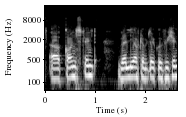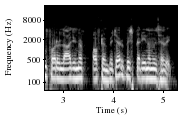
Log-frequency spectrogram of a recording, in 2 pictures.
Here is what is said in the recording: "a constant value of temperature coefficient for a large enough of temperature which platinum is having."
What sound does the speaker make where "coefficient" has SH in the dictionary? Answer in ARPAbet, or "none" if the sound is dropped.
SH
